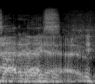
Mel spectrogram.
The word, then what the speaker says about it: Adidas: Well, it's only, only Americans say Adidas. It really is Adidas.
